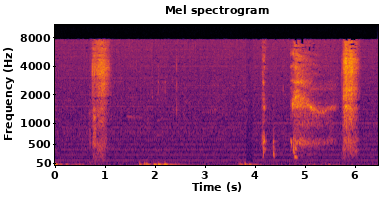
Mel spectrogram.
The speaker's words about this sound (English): I just conveniently sat down at my computer for a late night email check and just started sneezing.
